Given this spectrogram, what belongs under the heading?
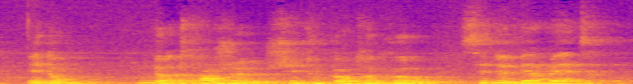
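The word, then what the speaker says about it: Toucan Toco: Je l'ai bien prononcé, Tukan Toko.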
